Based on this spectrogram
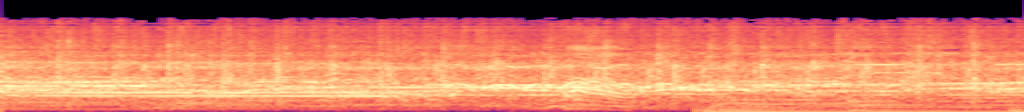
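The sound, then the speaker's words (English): A large audience claps and cheers in a steady, dense wash of applause lasting the whole stretch, loud, with a voice calling out briefly over it. “Clap and show some appreciation that you are impressed.”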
